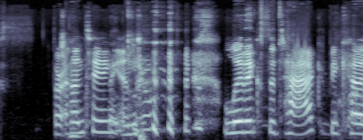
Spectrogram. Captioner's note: laughs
